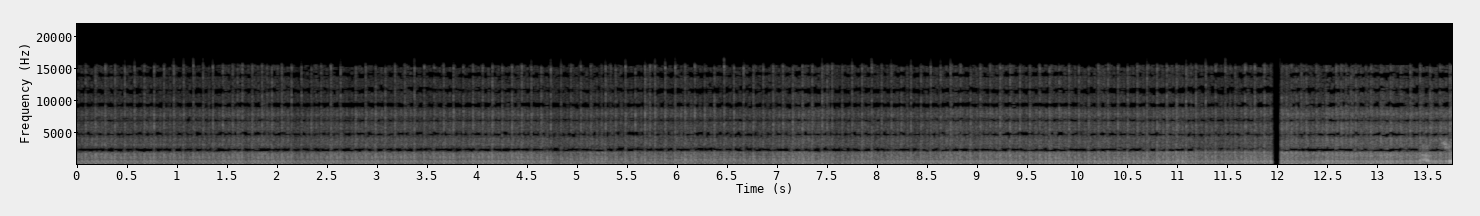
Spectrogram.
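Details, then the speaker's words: Vintage Homelite generator single-cylinder engine chugging at a steady brisk beat with faint metallic rattle, running fine after cleaning ignition coil, points and condenser to restore spark; kill switch faulty, grounded with pliers to stop. "cool little machine i know he's gonna be happy to see that i got it running"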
